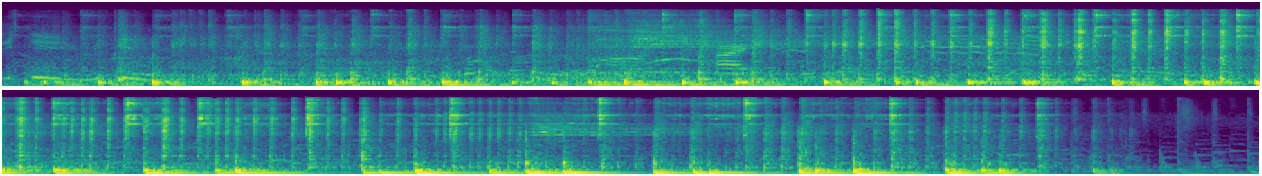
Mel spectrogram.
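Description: Marching band playing in the open: bass drums and snare drums beat a steady march rhythm under sousaphones and other brass.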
